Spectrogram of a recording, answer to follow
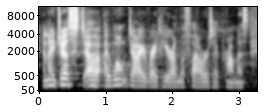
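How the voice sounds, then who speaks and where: A woman voice actor on a convention panel, talking in a rambling, heartfelt way with many restarts and a naturally low voice. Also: a little fast, fairly bright tone, in a large hall.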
